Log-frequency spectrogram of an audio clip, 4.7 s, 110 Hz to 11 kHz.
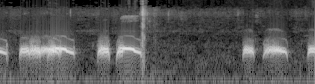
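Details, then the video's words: Trapped wild spotted dove, angry in a small rope snare, 04/07/2017. A drawn-out hoarse coo is followed by clipped shorter notes, a sharp click, a pause, then another cluster of rough coos. "Sound Of Angry, Wild Bird Trap With Small Rope: Birds Spotted dove(Spilopelia chinensis)"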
